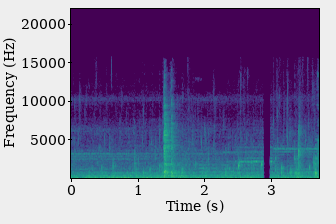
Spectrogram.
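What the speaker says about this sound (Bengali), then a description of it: "মাছটা দিয়ে একটু ফুটিয়ে নেব।" Fish simmers in a boiling milk-based curry with taro, giving a quiet, steady bubbling and soft liquid burble heard close up with no voices.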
